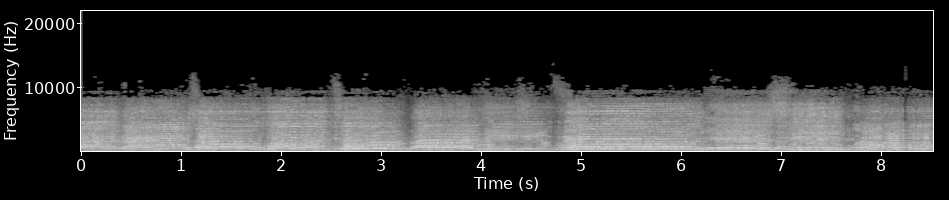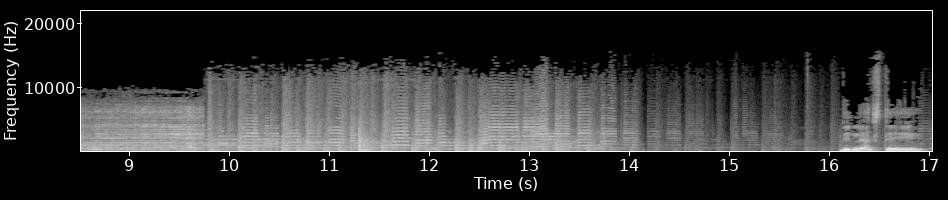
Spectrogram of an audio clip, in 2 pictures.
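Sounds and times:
choir singing: 0:00.0 - 0:10.6.

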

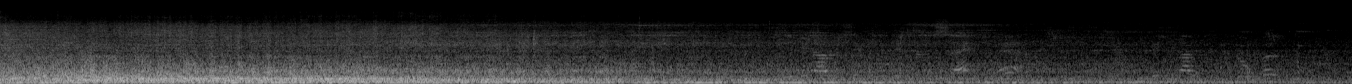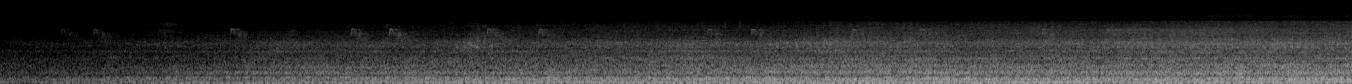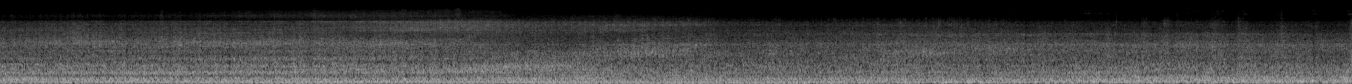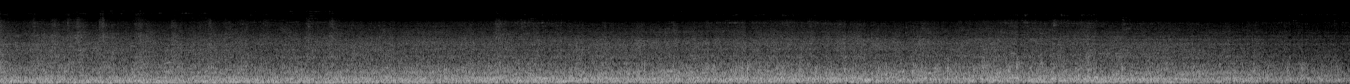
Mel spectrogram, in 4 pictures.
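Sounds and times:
diesel locomotive engine running: 0:14.8 - 0:54.0.

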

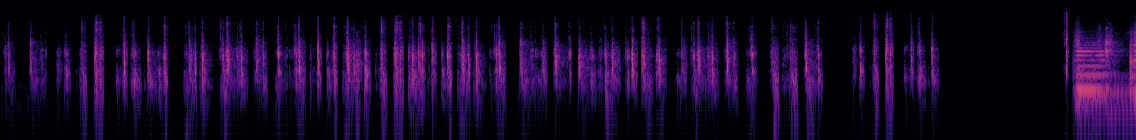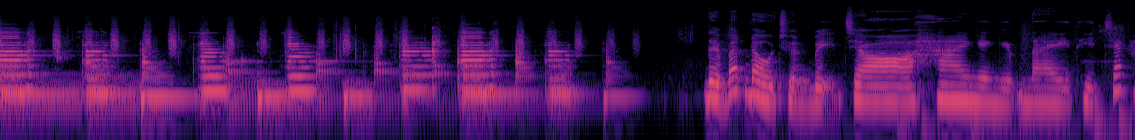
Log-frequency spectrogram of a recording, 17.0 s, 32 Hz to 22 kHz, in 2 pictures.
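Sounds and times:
keyboard typing: 0:00.0 - 0:07.1, 0:08.9 - 0:13.2
plucked music jingle: 0:08.0 - 0:13.3.

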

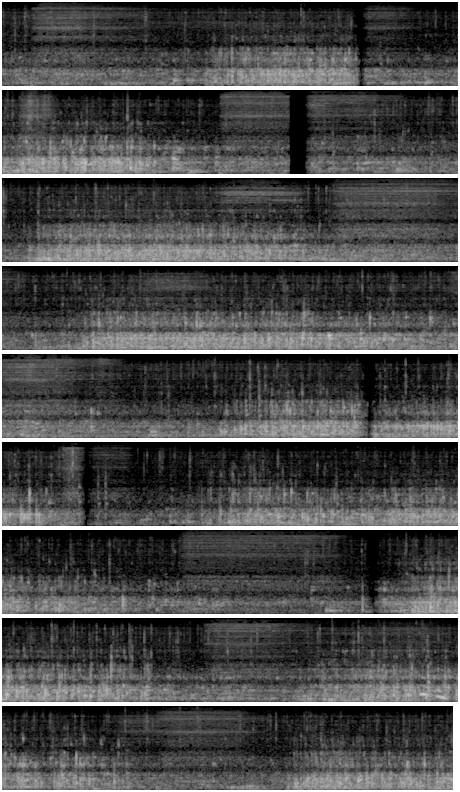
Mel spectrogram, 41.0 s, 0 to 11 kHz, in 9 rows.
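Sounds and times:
regulator inhalation hiss: 0:00.3 - 0:01.6, 0:03.6 - 0:05.0, 0:06.7 - 0:08.7, 0:11.3 - 0:14.0, 0:18.2 - 0:19.6, 0:23.4 - 0:24.3, 0:29.2 - 0:31.0, 0:33.9 - 0:35.0, 0:37.7 - 0:39.2
gurgling exhaled bubbles: 0:01.5 - 0:12.7, 0:14.0 - 0:23.7, 0:24.5 - 0:29.4, 0:30.7 - 0:40.9.

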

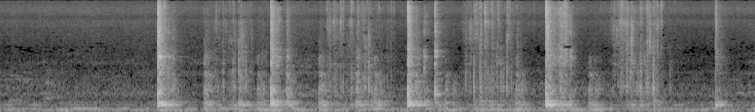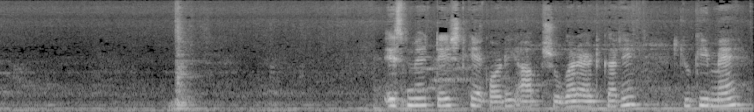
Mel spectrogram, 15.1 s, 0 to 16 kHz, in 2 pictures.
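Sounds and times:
steel strainer knocking on pot: 0:01.6 - 0:06.2
tea splashing: 0:01.7 - 0:07.3.

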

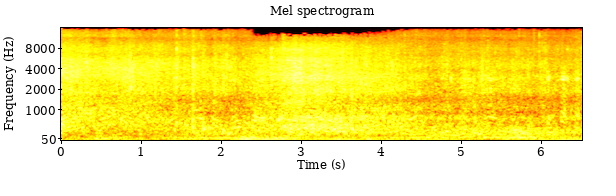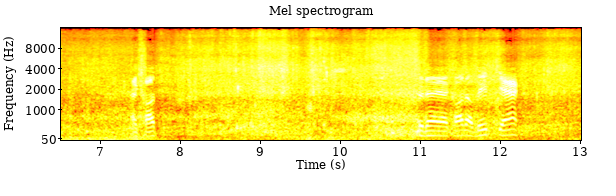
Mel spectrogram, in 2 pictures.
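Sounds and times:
sea waves splashing against rocks: 0:00.0 - 0:13.0.

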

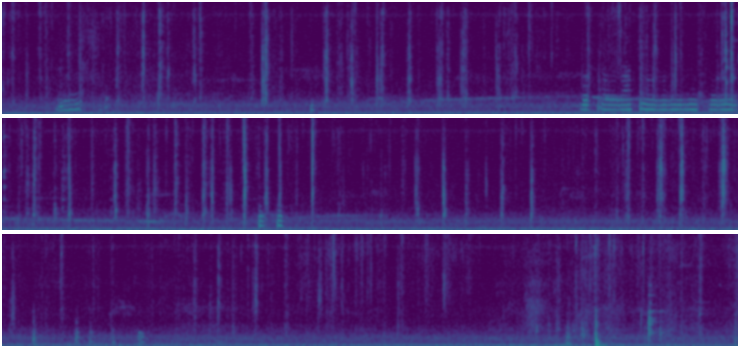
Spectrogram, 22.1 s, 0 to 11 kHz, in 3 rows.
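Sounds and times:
hens clucking: 0:00.0 - 0:04.4, 0:05.8 - 0:10.4, 0:11.0 - 0:18.1, 0:20.1 - 0:20.9
beak taps on paving stones: 0:06.0 - 0:14.9.

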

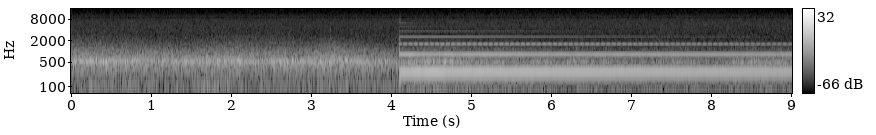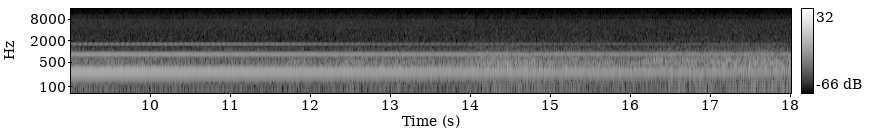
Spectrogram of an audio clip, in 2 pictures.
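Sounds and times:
soft wind: 0:00.0 - 0:18.0
singing bowl ringing: 0:04.1 - 0:18.0.

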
